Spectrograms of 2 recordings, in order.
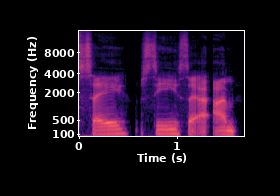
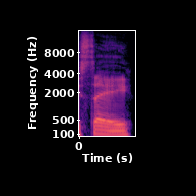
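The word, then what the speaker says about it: Tse: It's spelled T-S-E, so is that Say?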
